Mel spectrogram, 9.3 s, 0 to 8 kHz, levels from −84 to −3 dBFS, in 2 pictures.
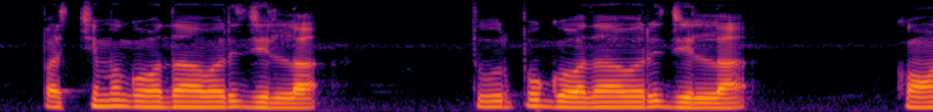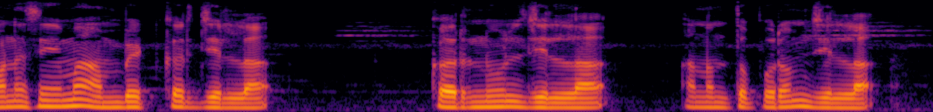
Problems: none marked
